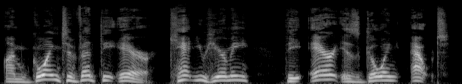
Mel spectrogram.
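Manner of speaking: loud, high and furious; angry shout. Acted. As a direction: yell at her to hear him. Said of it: "Angrily, he pushes her".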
